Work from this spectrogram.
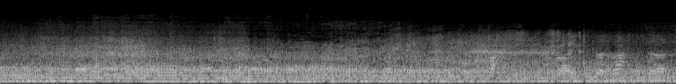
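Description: Race cars running side by side toward the S's at Snetterton during a trophy race, a loud steady engine roar with a commentator talking over it.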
